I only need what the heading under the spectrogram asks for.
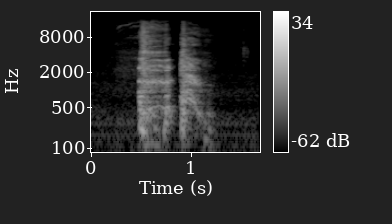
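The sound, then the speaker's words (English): Two quick, harsh coughs in close succession, fairly loud, with quiet before and after and no talking. “Cough, cough.”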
